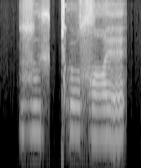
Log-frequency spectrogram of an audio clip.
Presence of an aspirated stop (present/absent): present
